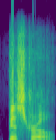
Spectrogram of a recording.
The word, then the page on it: bistro: American English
